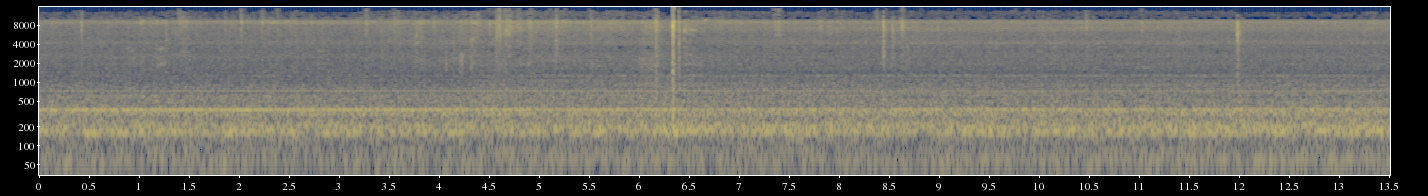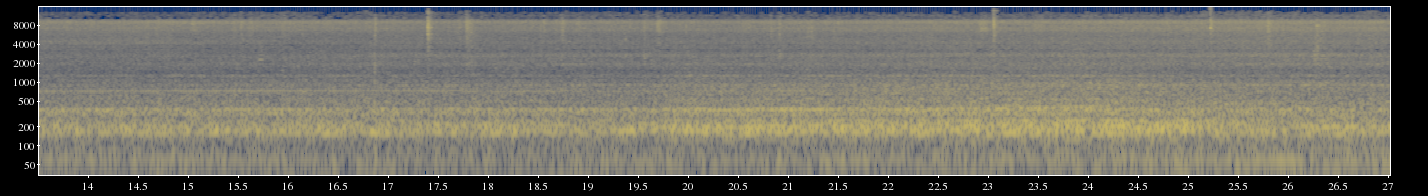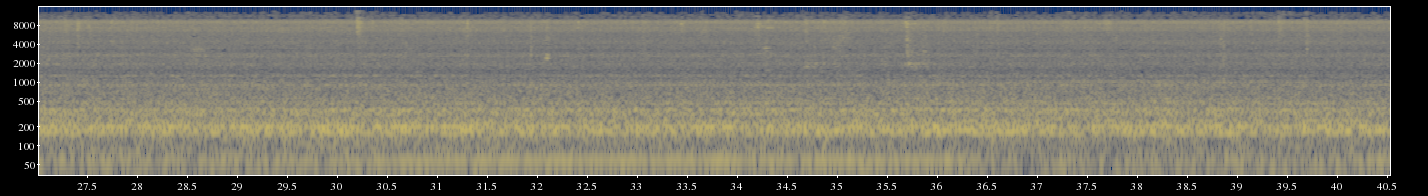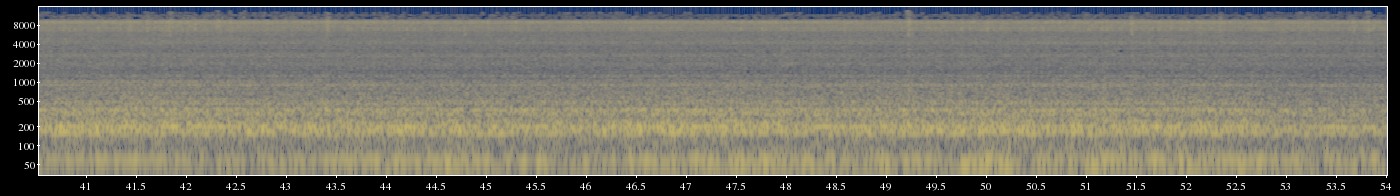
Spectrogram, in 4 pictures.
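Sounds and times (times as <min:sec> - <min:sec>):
jet engines heard from cabin: 0:00.0 - 0:54.0.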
